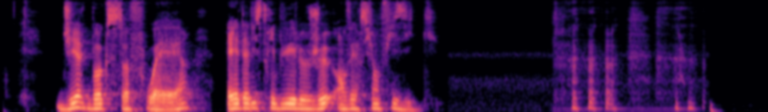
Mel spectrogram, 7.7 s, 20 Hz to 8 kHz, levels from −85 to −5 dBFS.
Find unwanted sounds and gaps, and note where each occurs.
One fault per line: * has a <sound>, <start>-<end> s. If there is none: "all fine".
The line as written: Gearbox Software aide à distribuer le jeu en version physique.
* has a laugh, 5.5-7.1 s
